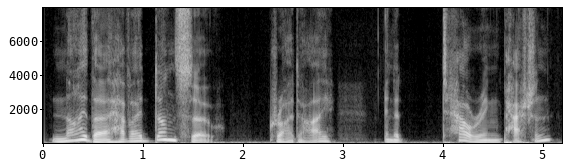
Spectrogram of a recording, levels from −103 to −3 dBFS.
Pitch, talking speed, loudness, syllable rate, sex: 125 Hz, 125 wpm, -21 LUFS, 4.0 syllables/s, male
